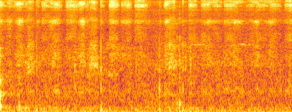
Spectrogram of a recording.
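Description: Faint scratching of a pen writing on a paper textbook page.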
